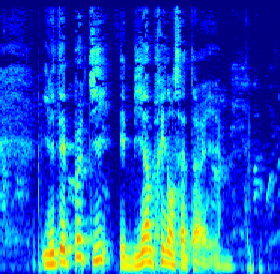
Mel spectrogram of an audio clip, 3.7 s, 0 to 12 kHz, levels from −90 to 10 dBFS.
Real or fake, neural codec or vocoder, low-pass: real; none; 10.8 kHz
